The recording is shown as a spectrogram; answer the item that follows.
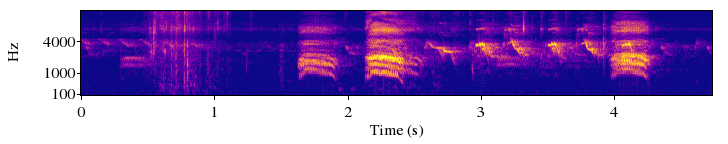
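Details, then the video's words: Crows squabbling over food: loud harsh caws come in a tight cluster in the second half, over a busy background of thin, repeated chirps from smaller birds and a faint low hum. "কাকের ডাক Crow Sound Crow ki Awaz Loudly | Crow bird Fight for Food"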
